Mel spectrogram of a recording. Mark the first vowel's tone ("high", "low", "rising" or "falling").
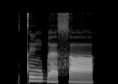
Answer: high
